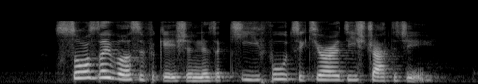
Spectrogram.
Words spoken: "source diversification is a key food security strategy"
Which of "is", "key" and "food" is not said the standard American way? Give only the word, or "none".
none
